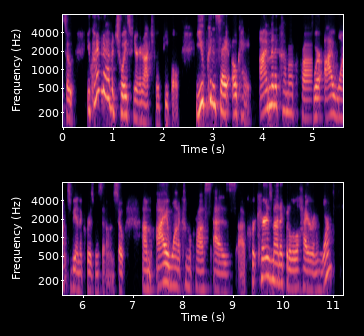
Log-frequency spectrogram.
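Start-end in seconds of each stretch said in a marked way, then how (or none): none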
